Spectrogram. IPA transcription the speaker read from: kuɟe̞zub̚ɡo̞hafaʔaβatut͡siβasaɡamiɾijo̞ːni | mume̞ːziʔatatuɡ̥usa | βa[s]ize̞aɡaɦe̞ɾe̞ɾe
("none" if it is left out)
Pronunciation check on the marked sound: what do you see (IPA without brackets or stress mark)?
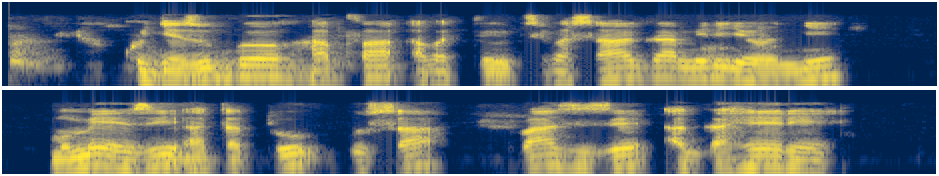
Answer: z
